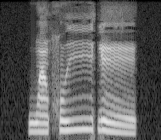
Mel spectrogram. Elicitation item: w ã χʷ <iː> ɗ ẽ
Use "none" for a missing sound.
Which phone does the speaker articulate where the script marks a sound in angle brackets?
iː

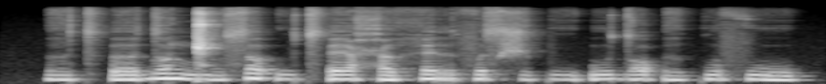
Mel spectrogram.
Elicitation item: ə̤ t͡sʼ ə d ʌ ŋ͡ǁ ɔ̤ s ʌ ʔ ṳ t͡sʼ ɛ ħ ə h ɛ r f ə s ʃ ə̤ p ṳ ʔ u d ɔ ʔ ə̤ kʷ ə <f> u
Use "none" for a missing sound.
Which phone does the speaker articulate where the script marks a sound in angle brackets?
f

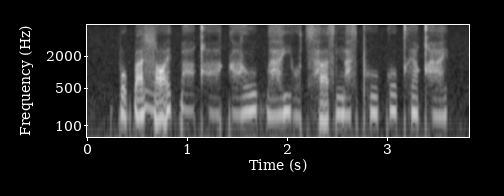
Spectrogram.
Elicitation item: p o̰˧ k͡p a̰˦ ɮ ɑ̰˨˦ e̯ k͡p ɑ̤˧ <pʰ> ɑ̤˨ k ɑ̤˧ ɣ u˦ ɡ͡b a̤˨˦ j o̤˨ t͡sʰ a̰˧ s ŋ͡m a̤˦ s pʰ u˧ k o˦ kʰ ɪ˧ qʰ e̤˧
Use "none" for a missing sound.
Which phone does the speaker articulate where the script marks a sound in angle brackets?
qʰ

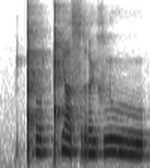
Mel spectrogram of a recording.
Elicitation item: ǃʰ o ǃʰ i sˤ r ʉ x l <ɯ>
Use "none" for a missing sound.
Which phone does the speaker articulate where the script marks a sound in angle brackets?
u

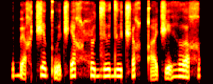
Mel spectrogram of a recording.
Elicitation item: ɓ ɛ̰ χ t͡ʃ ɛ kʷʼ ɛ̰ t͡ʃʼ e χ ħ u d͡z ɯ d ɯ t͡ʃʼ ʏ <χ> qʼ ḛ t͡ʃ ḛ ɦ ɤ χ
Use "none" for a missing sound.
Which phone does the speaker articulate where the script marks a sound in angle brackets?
χ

